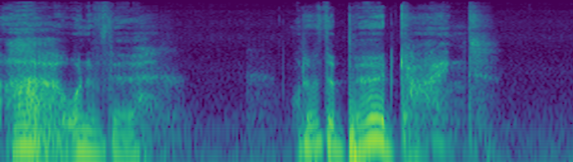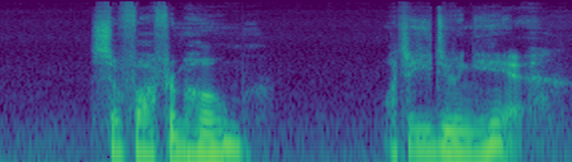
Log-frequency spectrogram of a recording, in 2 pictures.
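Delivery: calm, clear, unraised voice. Quoting what a character says to the group, talking quietly. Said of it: "It's almost like talking quietly so that you focus and you pay attention".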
